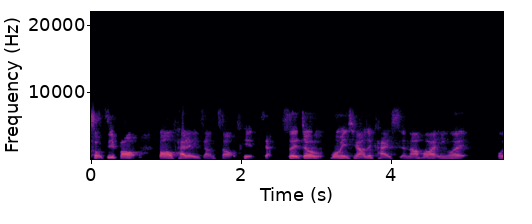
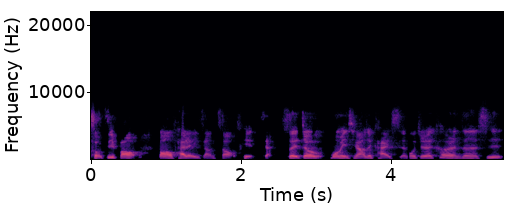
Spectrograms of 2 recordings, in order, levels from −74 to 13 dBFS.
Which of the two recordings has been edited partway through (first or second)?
second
